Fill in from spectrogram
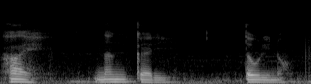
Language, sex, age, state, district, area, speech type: Manipuri, male, 18-30, Manipur, Kangpokpi, urban, read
